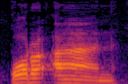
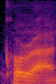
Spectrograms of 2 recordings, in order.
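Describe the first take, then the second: First: It begins with a deep throat q sound. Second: It begins with a plain English k sound. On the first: "its Arabic pronunciation is Quran" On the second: "it now has been changed to K, ... so it's called Quran"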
